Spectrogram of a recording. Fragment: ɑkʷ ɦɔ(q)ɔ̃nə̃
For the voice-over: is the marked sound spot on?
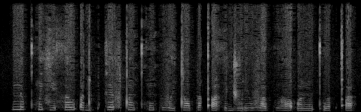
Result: no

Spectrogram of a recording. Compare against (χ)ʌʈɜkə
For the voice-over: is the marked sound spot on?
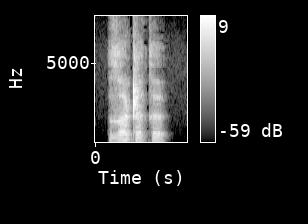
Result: no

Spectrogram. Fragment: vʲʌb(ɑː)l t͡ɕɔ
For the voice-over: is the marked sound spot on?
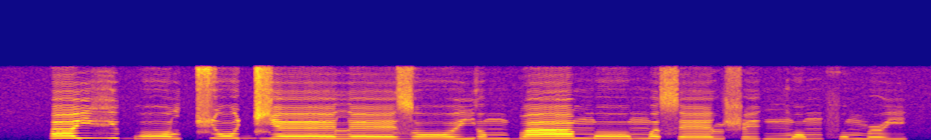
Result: no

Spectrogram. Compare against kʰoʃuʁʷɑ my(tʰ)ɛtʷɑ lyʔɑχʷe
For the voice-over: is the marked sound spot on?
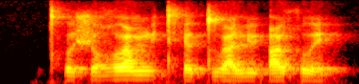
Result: yes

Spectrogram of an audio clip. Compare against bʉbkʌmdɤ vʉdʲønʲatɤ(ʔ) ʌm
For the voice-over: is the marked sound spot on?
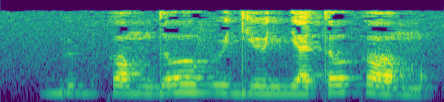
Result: no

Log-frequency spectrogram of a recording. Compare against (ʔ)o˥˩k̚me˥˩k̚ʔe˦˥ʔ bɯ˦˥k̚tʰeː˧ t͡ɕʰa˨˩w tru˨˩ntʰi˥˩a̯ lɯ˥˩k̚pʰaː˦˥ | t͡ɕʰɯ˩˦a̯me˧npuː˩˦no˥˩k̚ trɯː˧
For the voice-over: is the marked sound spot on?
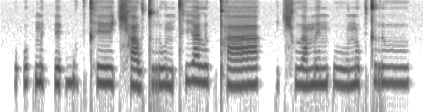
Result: yes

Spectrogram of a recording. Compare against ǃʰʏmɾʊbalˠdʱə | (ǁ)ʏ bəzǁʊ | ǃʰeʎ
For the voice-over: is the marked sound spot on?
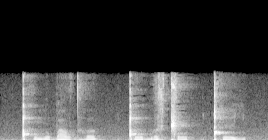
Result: no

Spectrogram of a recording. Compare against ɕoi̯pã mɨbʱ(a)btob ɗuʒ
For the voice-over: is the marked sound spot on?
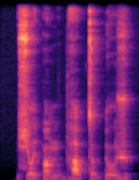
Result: yes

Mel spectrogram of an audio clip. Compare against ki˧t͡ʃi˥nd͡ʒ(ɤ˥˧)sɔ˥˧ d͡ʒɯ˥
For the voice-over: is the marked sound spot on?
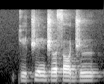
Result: yes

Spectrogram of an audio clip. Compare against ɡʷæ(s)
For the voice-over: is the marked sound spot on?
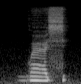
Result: no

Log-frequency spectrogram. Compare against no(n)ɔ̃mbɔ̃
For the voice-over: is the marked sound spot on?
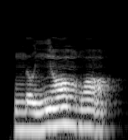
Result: no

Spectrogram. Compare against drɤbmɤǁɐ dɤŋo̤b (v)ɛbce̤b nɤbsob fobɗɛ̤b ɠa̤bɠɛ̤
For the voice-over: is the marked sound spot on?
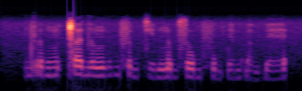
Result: no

